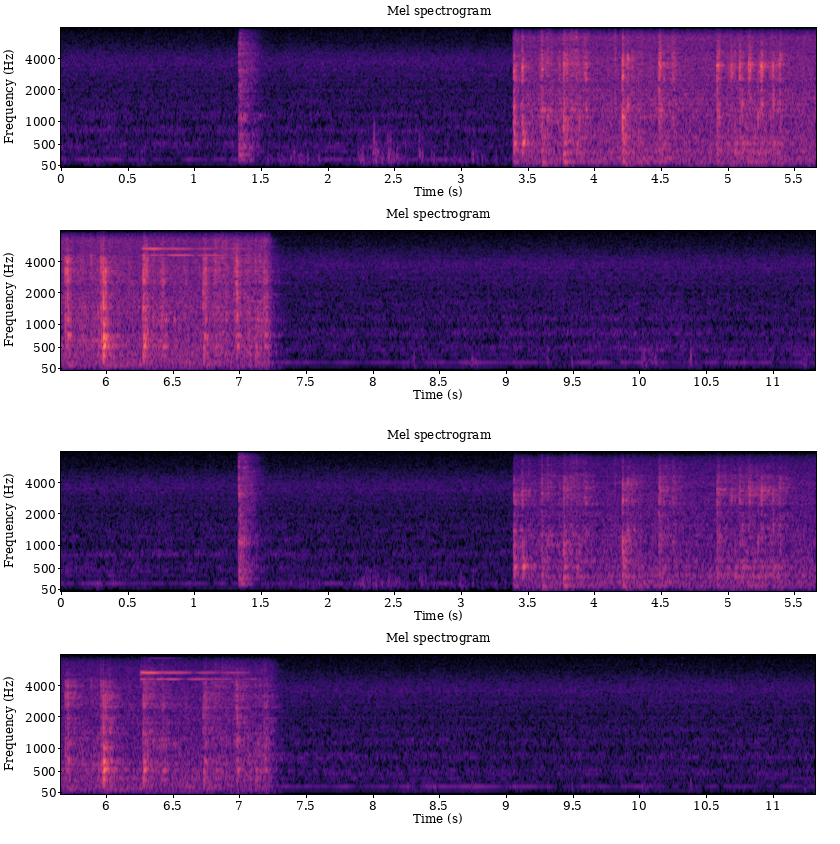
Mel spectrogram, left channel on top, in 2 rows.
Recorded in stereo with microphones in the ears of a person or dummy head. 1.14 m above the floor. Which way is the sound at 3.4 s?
45° left (ahead or behind).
